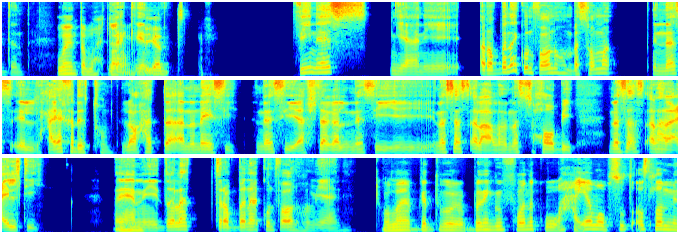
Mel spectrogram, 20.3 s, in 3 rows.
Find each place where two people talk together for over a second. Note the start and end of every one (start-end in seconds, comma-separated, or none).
none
